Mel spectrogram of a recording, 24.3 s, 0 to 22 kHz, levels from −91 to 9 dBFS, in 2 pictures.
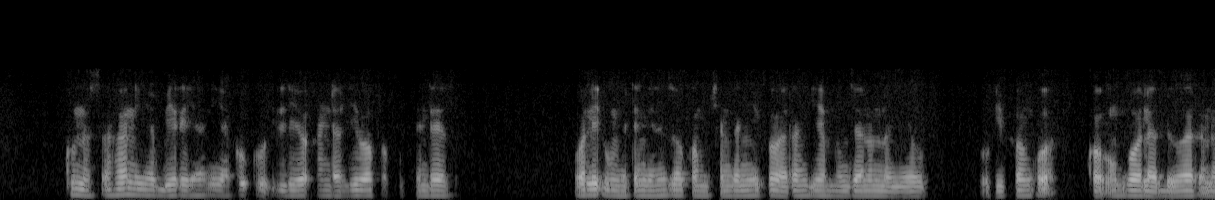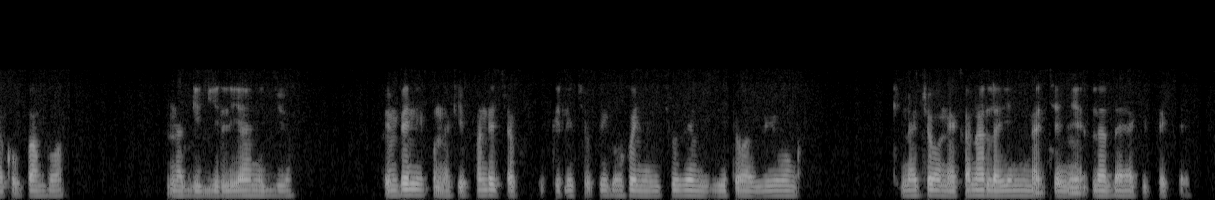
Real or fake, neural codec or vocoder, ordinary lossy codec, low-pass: real; none; Opus, 32 kbps; 5.4 kHz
